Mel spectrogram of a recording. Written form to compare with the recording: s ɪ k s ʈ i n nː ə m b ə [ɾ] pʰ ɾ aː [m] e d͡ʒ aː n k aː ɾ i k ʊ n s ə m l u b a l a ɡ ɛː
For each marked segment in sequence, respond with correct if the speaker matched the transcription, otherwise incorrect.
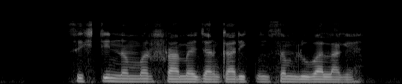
correct, correct

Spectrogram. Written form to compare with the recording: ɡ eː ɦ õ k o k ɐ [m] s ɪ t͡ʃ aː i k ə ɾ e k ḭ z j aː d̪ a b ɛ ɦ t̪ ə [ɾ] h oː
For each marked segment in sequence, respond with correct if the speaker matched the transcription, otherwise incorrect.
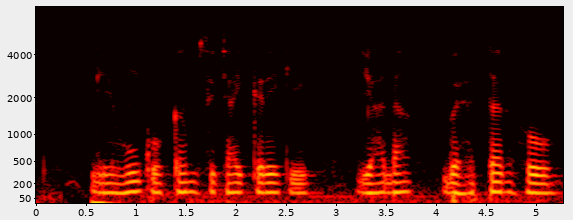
correct, correct

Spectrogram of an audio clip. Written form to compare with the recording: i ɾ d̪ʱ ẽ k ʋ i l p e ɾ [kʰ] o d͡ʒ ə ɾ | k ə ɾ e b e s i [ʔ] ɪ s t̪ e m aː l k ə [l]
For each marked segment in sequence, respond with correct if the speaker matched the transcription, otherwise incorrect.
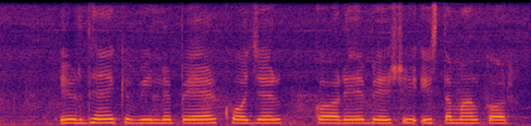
correct, correct, incorrect

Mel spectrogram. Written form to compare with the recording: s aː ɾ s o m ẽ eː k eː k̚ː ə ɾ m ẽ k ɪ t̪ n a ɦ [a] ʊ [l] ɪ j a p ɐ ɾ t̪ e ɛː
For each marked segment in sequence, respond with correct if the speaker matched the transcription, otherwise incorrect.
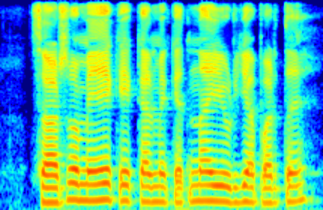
incorrect, incorrect

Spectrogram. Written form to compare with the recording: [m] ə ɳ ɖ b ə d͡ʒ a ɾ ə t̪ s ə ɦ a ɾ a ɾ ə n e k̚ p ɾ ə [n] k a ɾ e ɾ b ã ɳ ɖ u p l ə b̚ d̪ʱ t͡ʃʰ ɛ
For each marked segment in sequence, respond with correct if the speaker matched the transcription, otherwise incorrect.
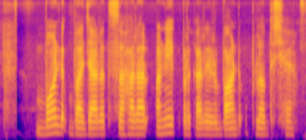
incorrect, incorrect

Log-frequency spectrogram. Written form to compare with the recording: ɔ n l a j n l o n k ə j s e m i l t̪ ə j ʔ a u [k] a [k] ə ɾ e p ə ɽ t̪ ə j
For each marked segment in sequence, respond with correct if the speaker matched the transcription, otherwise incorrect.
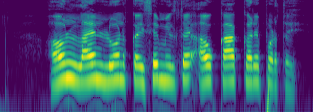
correct, correct

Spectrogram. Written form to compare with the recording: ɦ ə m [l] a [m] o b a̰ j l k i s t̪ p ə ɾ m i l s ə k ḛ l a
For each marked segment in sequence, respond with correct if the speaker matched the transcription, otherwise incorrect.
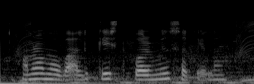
incorrect, correct

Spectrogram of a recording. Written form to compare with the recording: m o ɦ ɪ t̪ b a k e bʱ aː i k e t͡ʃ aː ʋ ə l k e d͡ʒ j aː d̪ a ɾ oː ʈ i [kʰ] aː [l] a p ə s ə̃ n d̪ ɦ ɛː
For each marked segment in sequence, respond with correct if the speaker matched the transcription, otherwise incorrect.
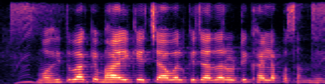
correct, correct

